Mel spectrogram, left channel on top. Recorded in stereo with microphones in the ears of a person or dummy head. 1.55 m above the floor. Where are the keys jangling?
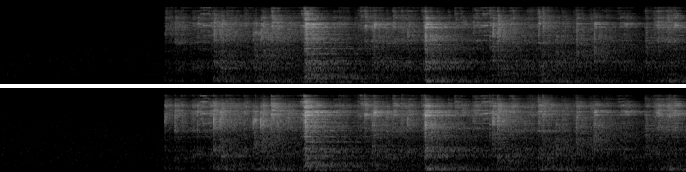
40° right (ahead or behind), 2 m; by 6.8 s 5° right (ahead or behind), 4.5 m.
